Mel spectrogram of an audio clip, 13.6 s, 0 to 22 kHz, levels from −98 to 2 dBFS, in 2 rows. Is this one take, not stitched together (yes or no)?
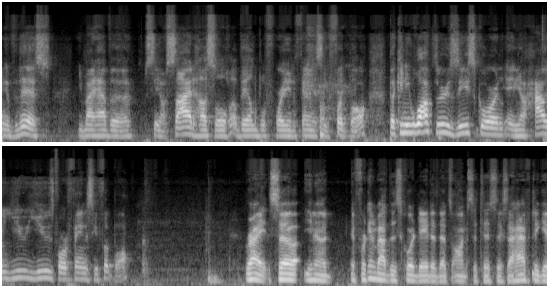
no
